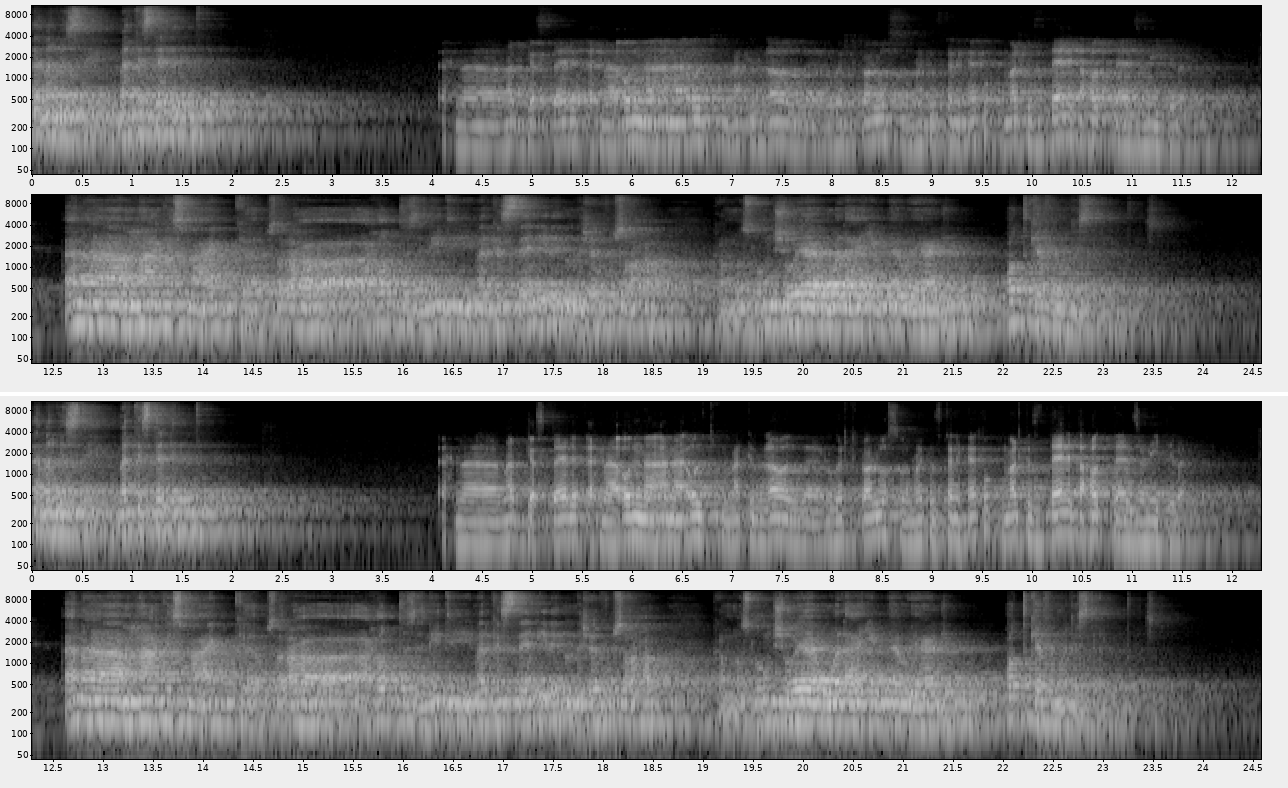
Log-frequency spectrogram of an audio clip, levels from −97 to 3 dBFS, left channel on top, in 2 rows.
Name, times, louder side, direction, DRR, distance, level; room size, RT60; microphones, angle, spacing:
voice 1, 0.0-1.5 12.6-18.5 19.1-21.5 22.0-23.0, right 1 dB, 30° right, -1 dB, 1.9 m, -29 dB
voice 2, 4.1-11.6, right 4 dB, 80° right, 8 dB, 0.6 m, -33 dB
13.5 x 5.5 x 9.5 m, 2.8 s
head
